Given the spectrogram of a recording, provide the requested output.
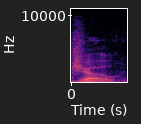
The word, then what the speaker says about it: Ciao: Joe is amazingly cooperative Joe spell it ciao if you want to be exotic it still pronounced Joe and that's his name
